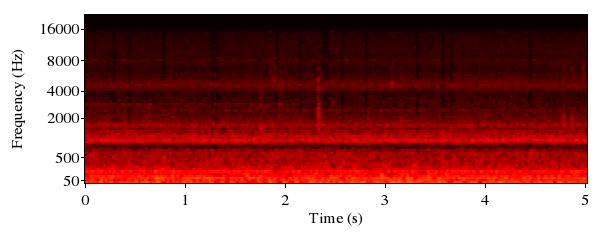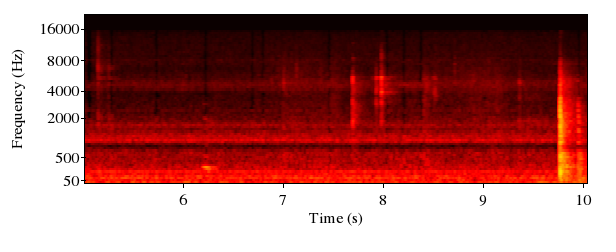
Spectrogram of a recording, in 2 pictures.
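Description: Quiet room tone with a steady electrical hum, a few faint clicks, and one sharp knock just before the end.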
